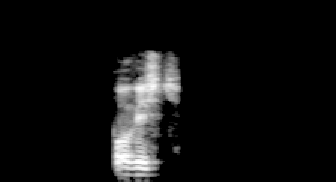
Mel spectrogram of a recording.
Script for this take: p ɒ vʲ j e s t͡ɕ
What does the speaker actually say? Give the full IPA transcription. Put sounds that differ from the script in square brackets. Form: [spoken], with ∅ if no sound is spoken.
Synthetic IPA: p [ɔ] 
